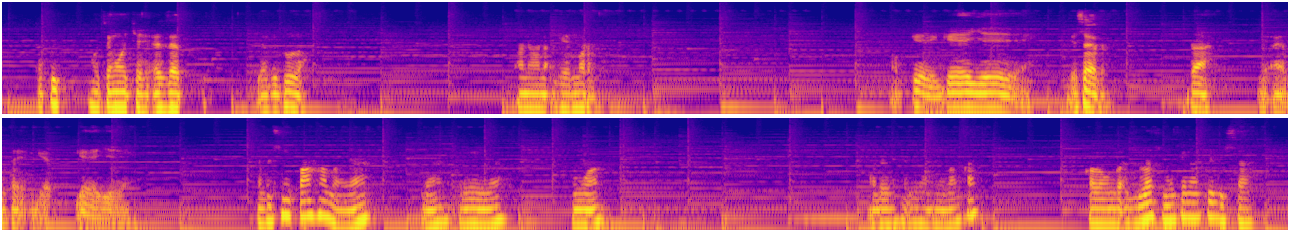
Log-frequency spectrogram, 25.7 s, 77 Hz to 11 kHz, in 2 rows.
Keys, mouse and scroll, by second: 0.1-0.8 scroll up 2, 0.8 scroll up 1, 1.0 shift+middle click, 1.5-1.9 scroll up 1, 2.0 shift+middle click, 2.3 scroll up 2, 2.5 KP_1, 3.1 KP_3, 3.8 s, 5.3 scroll down 3, 5.7 shift+middle click, 6.7 alt+click, 7.2 g, 9.8 g, 12.1 a, 12.2 a, 12.8 alt+click, 13.5 g, 15.4-15.9 scroll down 3, 15.6 KP_1, 16.2 shift+middle click, 20.7 KP_3, 21.2 shift+middle click, 21.5-21.9 scroll up 2, 22.2-22.5 scroll up 3, 22.3 shift+middle click, 22.6 a, 22.7 a, 23.2 b, 24.3 shift+middle click, 24.7-25.1 scroll down 3, 24.9 KP_1, 25.1 KP_3.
